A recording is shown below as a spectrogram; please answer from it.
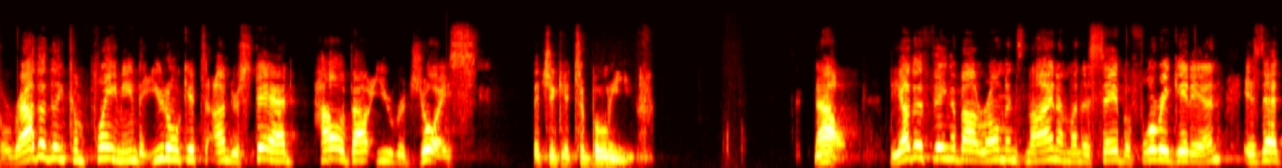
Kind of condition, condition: setting, large echoing room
